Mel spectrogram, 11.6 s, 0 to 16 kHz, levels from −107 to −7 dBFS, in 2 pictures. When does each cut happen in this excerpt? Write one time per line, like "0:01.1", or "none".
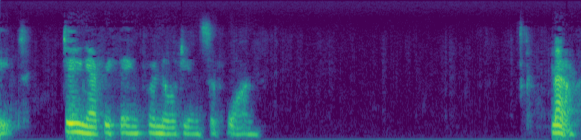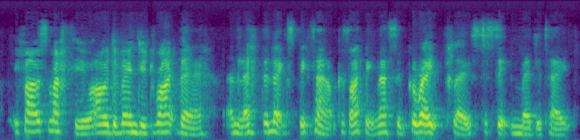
none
